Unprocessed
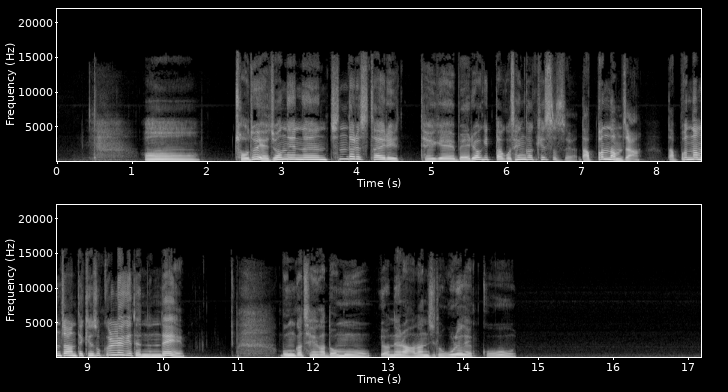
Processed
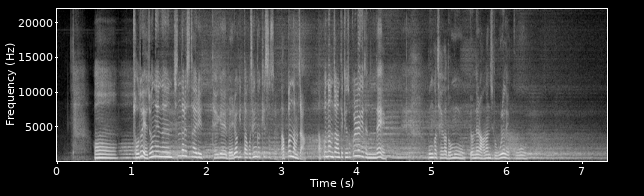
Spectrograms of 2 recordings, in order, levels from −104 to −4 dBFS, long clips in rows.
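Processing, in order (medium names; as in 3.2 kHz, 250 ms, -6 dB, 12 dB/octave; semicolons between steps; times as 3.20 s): echo that smears into a reverb 960 ms, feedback 50%, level -13 dB; speed mistake 33 rpm record played at 78 rpm; trim +8 dB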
